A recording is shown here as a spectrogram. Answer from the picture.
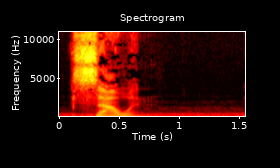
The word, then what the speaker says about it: Samhain: So yeah, Samhain. I think it's Samhain, is how it's actually like pronounced or whatever, because it means summer's end.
